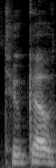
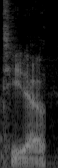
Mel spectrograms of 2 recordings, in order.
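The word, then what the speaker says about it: Tuco: right here uh it's tuko kuko Salamanca oh it's close I was close tuko tuko that's it not Tito that's it I knew it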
